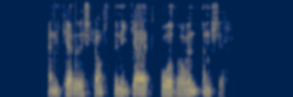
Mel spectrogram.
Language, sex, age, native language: Icelandic, male, 50-59, Icelandic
